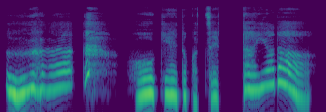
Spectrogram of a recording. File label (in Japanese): mob 女子 台詞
